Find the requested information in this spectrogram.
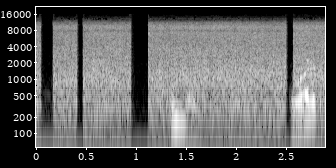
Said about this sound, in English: it is like white noise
